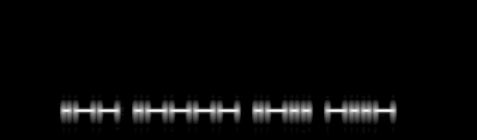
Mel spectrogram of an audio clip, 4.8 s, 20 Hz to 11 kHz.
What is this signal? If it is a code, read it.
Morse code, heard as a keyed tone, about 20 wpm, 600 Hz. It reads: W1LX
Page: Kaldesignaler 20 wpm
